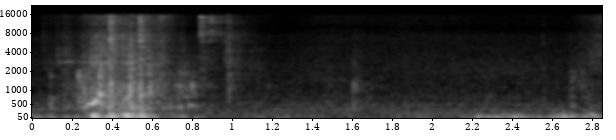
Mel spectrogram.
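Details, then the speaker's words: 1968 Evinrude Fastwin 18 outboard, freed up after seizing from sitting, compression test reading about 90–110: firm, even chuffing puffs as it is turned over, so compression sounds strong and healthy. "You hear that? That's a great sound. There is life in this little baby."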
